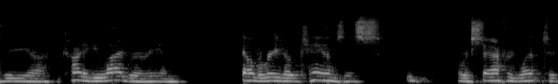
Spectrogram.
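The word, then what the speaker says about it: El Dorado: And we're on the steps of the uh Carnegie Library in Elorado, Kansas, where Stafford went to community college before he went to the University of Kansas. And it's in Kansas. It's pronounced El Dredo if you're ever there.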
